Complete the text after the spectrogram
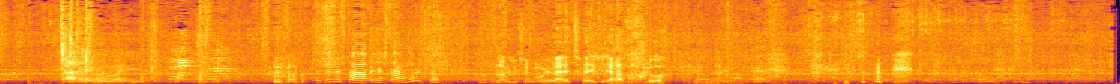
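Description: Men talk loudly with animation close by.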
